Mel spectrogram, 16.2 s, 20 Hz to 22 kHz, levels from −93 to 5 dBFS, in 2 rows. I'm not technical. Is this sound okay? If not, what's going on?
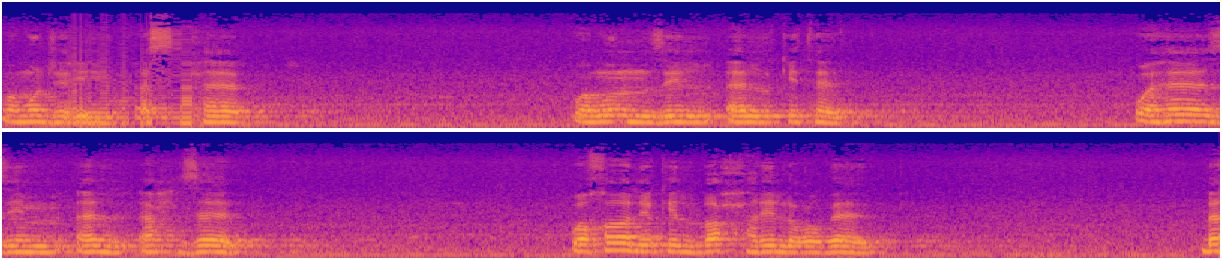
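No. From 0.42 to 1.29 s the sound becomes a metallic buzz: robotic sound from repeated short buffers, likely a tiny 7.5 ms slice replaying over missing audio.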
